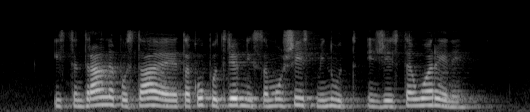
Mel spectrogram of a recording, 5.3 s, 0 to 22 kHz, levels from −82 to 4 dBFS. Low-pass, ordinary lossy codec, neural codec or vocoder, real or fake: 7.2 kHz; none; none; real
